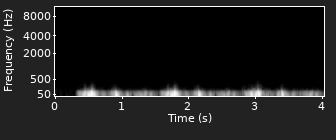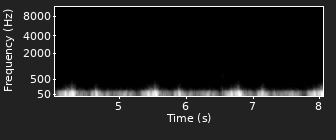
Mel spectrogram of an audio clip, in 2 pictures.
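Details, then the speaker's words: Late diastolic (presystolic) murmur, low-frequency and rumbling, heard with the stethoscope bell lightly held, coinciding with atrial contraction and running into the first sound, slow regular rhythm; typical of mitral or tricuspid stenosis. "this murmur is low in frequency and rumbling in quality it is best heard with the Bell lightly held listen to a late diastolic"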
